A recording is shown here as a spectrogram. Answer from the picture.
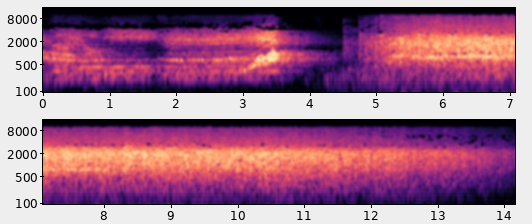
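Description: A Bulgarian folk choir singing a cappella holds a final chord and cuts it off with a quick upward vocal slide. After a short gap, about four and a half seconds in, the audience applauds steadily, and the applause fades near the end.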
